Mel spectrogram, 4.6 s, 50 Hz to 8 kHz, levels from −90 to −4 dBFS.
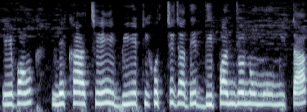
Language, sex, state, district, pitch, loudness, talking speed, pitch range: Bengali, female, West Bengal, Jhargram, 275 Hz, -17 LUFS, 130 wpm, 260-285 Hz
